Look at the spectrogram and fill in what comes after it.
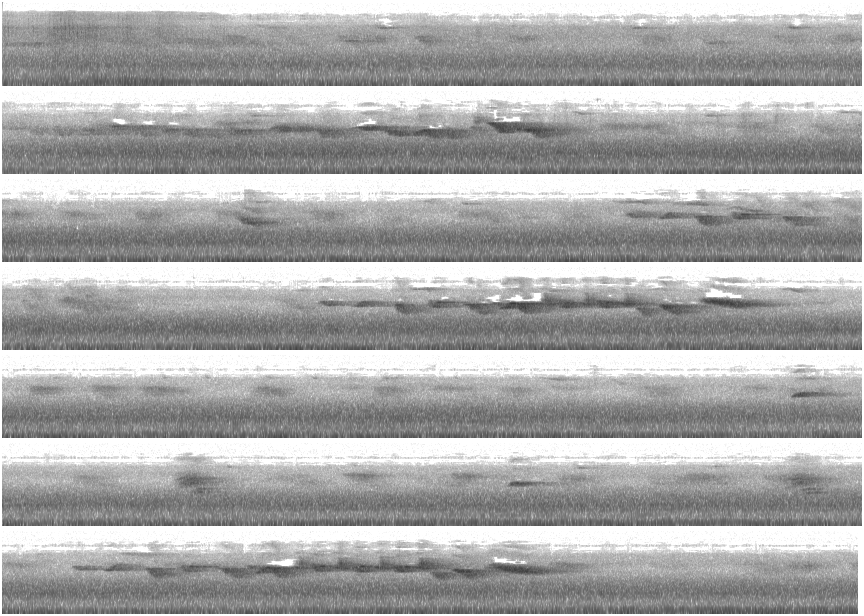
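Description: Small birds chirping in short bursts of quick high notes, about five bursts spread over the time, over a steady rushing background noise.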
